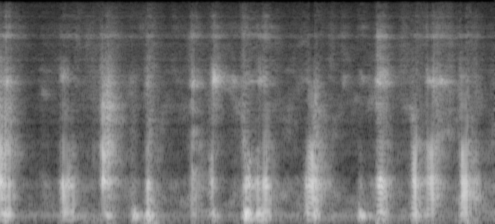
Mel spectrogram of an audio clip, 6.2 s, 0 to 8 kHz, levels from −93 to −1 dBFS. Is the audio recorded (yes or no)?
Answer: no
